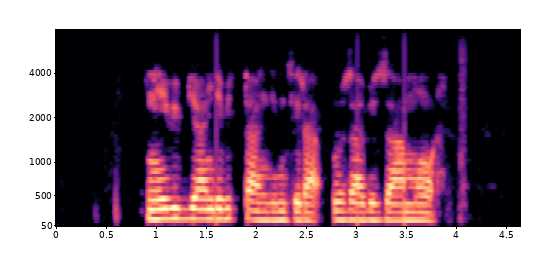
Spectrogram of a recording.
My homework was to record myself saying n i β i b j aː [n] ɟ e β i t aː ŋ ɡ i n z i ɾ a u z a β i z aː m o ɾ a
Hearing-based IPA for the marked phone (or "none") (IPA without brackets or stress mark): ɲ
